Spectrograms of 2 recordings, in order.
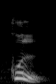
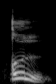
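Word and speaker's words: قُلْ: আমাদের যে ভুল, প্রথম ভুল আমরা বলি কুল। সম্পূর্ণ ভুল এবং ভুল অর্থ দ্বারাই আমাদের বলতে হবে উল। এটি হচ্ছে সঠিক উচ্চারণ। কফটি জিব্বার গোড়া থেকে উচ্চারণ করতে হবে, উল বলতে হবে।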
